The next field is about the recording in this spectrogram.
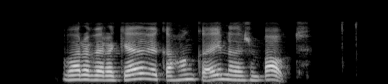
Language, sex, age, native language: Icelandic, female, 50-59, Icelandic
